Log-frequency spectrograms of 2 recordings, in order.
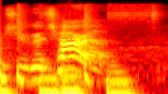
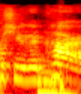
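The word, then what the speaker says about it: Shugo Chara: Next, another character that I'm kind of similar to is Amu from Shugochara. Or Shugakara, however you want to pronounce it.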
